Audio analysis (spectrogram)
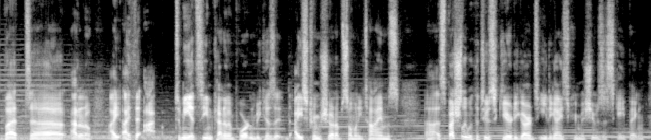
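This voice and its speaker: A man with a low voice gives a casual, spoken review as a listener. He talks hesitantly and rambles, with music clearly present in the recording. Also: fairly quick, bright, forceful tone. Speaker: listener leaving feedback for a podcast.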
